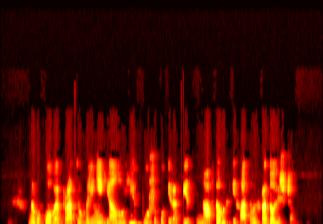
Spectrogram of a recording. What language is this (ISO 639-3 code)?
bel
